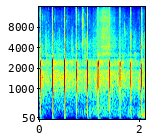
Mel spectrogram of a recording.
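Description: People at a church youth service clap together in a steady rhythm, about four crisp claps per second, evenly spaced and moderately loud with little else around them.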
